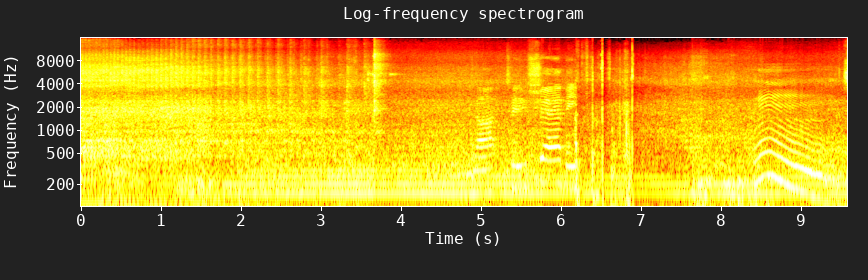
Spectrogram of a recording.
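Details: 15.5 HP Kohler single-cylinder engine from a scrapped Craftsman rider, run after new oil filter, air filter and fuel line: even drone with no misses or knocks. The screeching on top was likely mud dauber nests burning off; normal running.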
